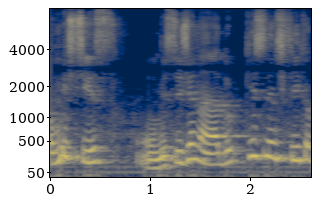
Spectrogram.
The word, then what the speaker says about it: mestizo: Existe na língua inglesa a palavra mestiço, né, se escreve mestizo, mas eles pronunciam mestiço.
